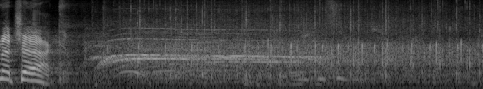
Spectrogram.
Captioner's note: audience applauding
